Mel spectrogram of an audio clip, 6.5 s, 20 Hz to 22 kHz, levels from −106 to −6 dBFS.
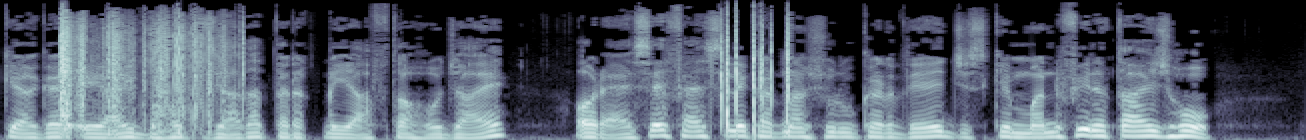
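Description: From 0.30 to 1.23 s, and again from 3.56 to 3.96 s, cable scratch noise cuts across the speech as a dense, crackling rustle, likely from a worn lead or connector being moved so that its contact resistance jumps erratically. The first stretch sits about level with the speech. The second is somewhat louder than it. A spectrogram shows ragged broadband smears with vertical flecks, and the waveform shows spiky, irregular bursts.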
